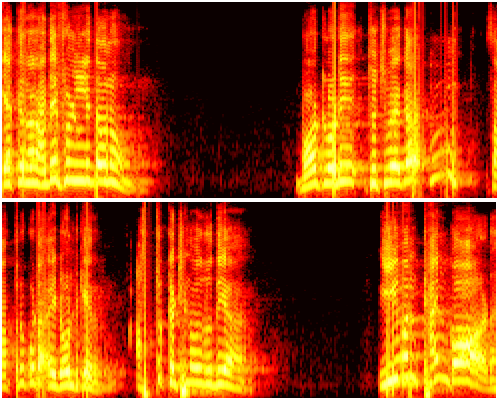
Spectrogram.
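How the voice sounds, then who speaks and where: High-voiced emotional Kannada man preaching. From India. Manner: emotional, swings between loud exclaiming and quiet musing. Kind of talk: sermon.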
